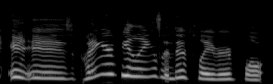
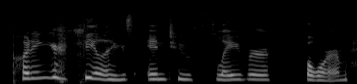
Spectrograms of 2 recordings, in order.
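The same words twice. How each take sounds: First: "flavor flo-" stumbles, cut off mid-word instead of saying form; tongue-tied slip. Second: "flavor form" said right at last, carefully, with a small laugh; careful retry. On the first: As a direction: trip over "flavor flo-" and break off at flo. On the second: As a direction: land "flavor form" cleanly on the second try, laughing a little. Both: Real, not acted. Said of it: "Okay, I'm gonna try one more time".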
